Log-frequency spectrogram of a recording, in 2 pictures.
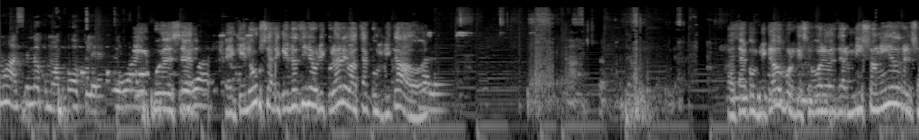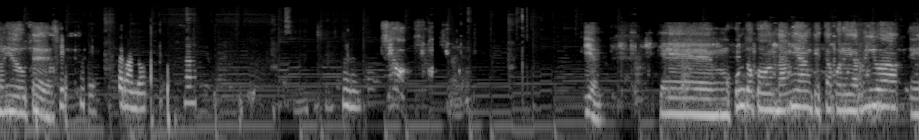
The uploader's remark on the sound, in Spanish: La hicimos usando #jitsi. Juntada Virtual.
